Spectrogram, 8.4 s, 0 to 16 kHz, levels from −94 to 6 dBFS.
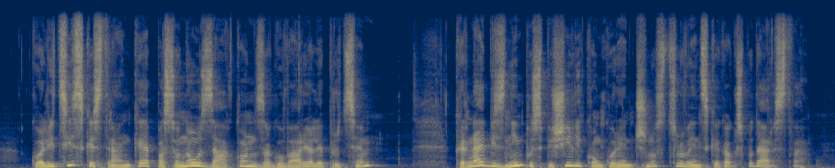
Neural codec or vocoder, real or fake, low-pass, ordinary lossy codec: none; real; 14.4 kHz; none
